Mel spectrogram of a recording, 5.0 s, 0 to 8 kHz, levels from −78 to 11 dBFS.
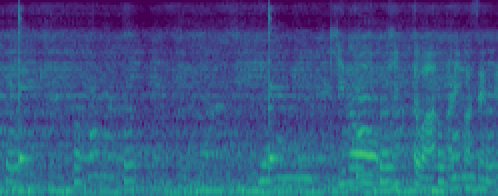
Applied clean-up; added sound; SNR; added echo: none; Dishes, pots, and pans; 9 dB; reverberation time 0.4 s.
